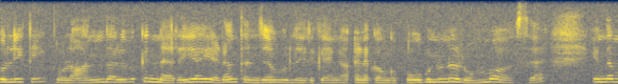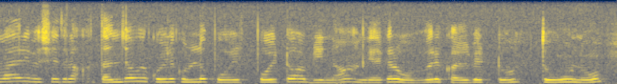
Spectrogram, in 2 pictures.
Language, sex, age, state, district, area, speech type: Tamil, female, 18-30, Tamil Nadu, Coimbatore, rural, spontaneous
